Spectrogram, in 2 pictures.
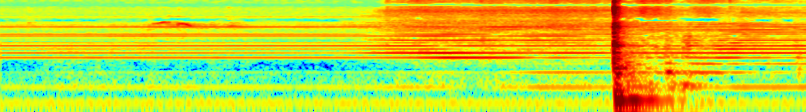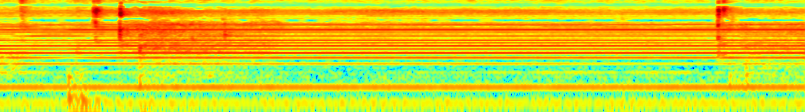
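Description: Burst sonic electric toothbrush running partway through its two-minute cleaning cycle, a steady buzzing hum. About three seconds in it is set down upright on a stone countertop with a sharp knock, and it keeps humming.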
